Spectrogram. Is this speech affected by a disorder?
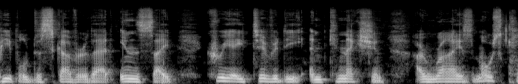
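No.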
